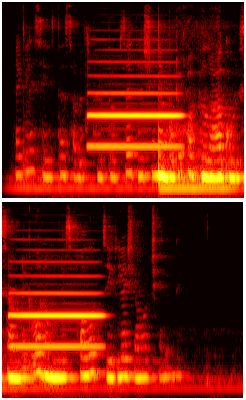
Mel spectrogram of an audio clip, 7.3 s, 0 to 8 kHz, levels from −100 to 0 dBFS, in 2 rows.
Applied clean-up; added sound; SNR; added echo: none; Wind instrument, woodwind instrument; 0 dB; reverberation time 0.5 s.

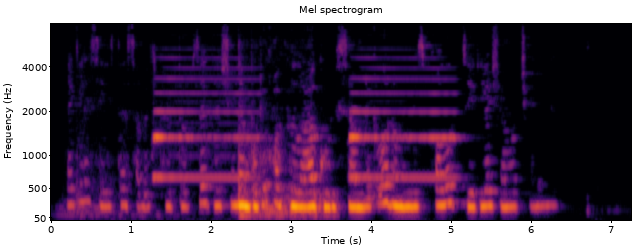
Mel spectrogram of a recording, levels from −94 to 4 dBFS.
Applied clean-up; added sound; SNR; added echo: classical method WPE with log-MMSE.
